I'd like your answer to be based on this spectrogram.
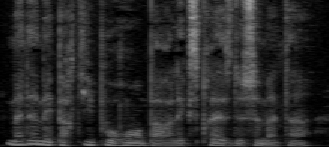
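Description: Guy reading as a sharp lady's maid, polite and matter of fact, darkish husky tone. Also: on the low side, expressive, moderate pace. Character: shrewd, sharp-witted lady's maid in her late thirties.

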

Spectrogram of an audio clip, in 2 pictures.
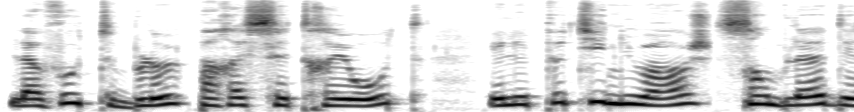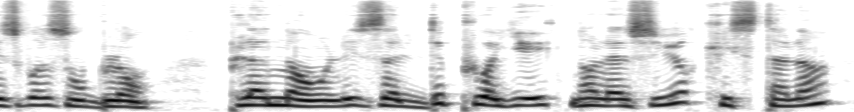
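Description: A woman reading a novel aloud as an audiobook narrator, with measured, expressive narration. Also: medium pitch, dry recording, clean studio sound.

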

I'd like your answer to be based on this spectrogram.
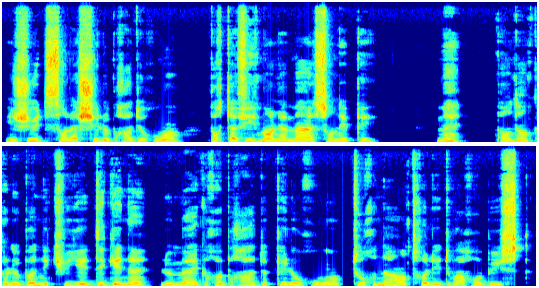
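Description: Woman audiobook narrator, mellow warm voice, steady storytelling. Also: mid-range voice, measured pace. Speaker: audiobook reader. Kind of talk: scripted narration.

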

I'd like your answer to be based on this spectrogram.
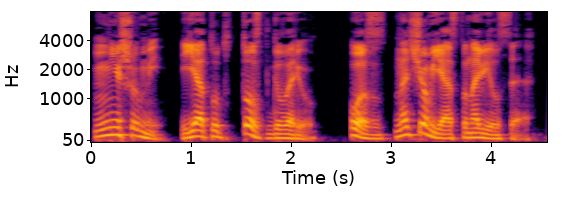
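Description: A man's voice: lowish voice, big pitch swings, measured pace, husky, full character voice. A man voicing a rowdy, cheeky drunk young man who slurs through boastful toasts. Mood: tipsy.

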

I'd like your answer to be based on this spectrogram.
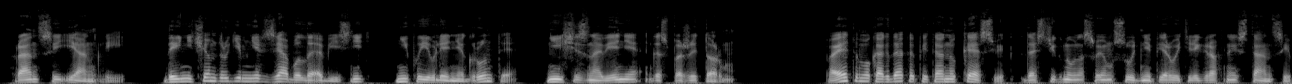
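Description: Guy reading a novel aloud, calm and steady, lowish voice. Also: no room sound. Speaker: audiobook narrator. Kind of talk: scripted narration of a novel.

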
